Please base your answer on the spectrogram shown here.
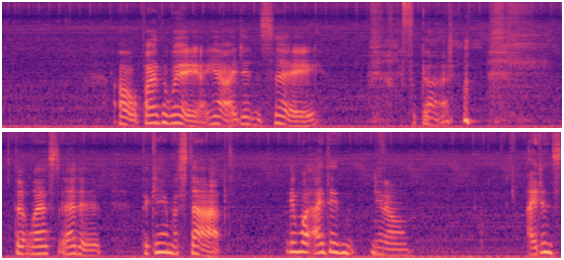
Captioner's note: laughs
